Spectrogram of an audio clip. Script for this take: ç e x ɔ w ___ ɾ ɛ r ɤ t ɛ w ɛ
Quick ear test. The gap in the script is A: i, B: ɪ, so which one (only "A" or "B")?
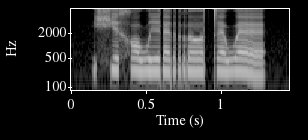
A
